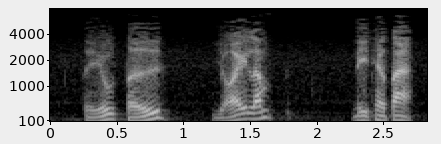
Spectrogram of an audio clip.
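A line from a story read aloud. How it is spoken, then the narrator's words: Lowered voice. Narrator (Vietnamese): Quan Dược Sư hạ giọng nói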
